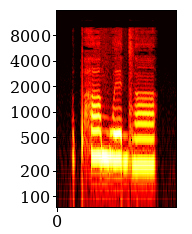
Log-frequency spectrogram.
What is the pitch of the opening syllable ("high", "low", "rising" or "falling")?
high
